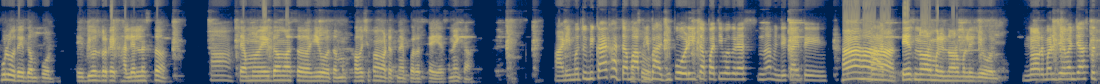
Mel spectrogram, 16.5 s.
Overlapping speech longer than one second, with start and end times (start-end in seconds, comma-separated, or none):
none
